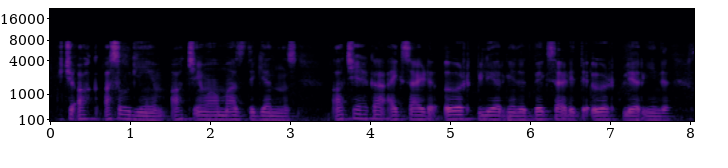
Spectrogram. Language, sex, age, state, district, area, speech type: Kashmiri, male, 18-30, Jammu and Kashmir, Bandipora, rural, spontaneous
